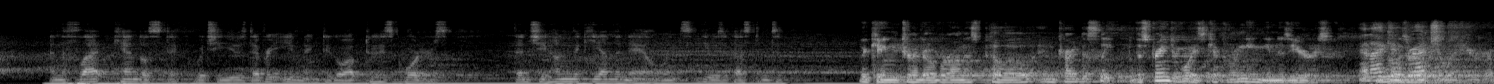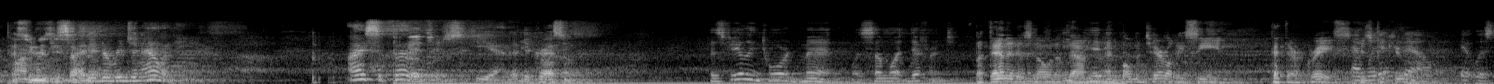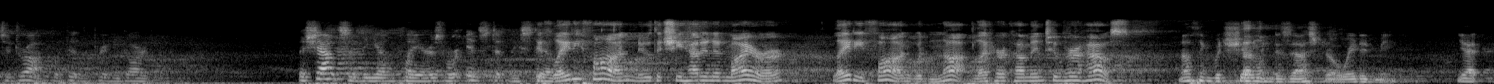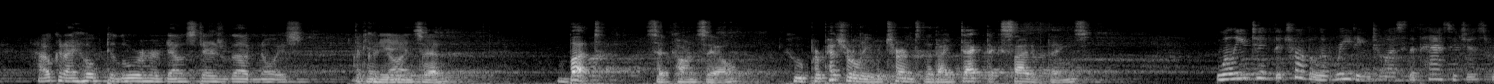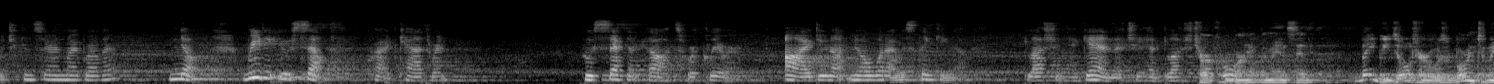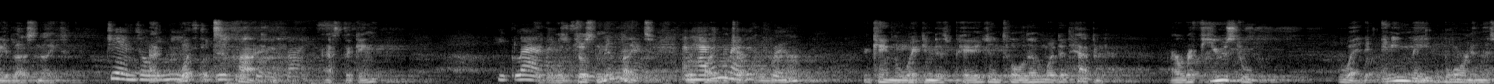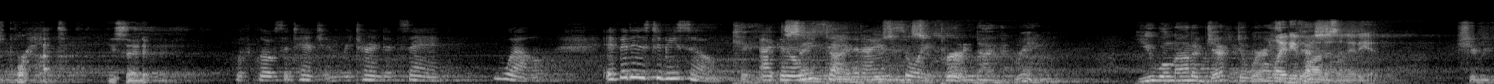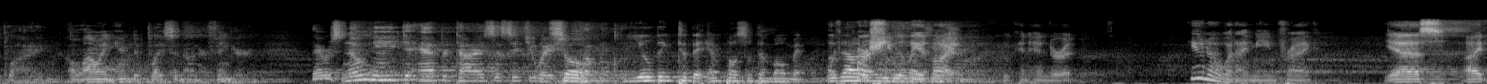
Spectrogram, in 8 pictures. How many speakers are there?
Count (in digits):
10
